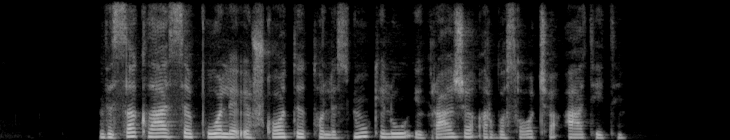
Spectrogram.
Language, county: Lithuanian, Vilnius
